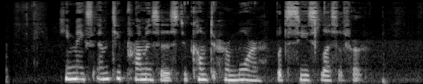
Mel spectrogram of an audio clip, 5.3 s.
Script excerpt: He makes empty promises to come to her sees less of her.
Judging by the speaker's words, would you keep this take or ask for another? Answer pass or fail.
fail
